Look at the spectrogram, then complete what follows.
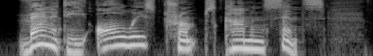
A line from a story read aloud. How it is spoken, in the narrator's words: Kuhlman had whispered to Buck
